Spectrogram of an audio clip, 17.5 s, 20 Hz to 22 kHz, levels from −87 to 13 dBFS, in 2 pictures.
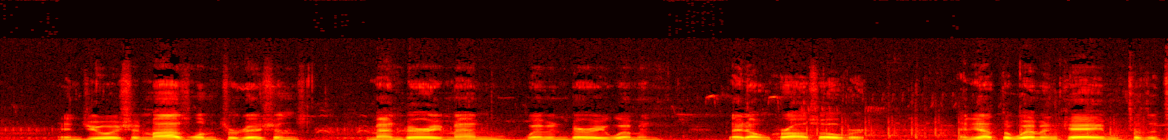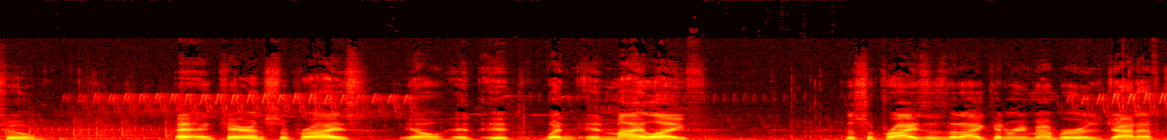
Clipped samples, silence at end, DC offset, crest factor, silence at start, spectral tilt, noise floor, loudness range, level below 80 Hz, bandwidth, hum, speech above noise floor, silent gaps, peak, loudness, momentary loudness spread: under 0.1%; 0 s; under 0.1%; 20 dB; 0.45 s; -5 dB/octave; -45 dBFS; 5 LU; -50 dBFS; 14.5 kHz; none; 26 dB; none; -2 dBFS; -20 LUFS; 19 LU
